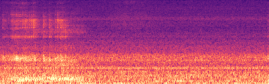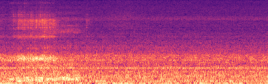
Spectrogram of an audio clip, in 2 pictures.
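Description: Two rough snores about four and a half seconds apart, partly masked by steady background hiss.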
